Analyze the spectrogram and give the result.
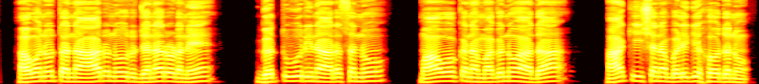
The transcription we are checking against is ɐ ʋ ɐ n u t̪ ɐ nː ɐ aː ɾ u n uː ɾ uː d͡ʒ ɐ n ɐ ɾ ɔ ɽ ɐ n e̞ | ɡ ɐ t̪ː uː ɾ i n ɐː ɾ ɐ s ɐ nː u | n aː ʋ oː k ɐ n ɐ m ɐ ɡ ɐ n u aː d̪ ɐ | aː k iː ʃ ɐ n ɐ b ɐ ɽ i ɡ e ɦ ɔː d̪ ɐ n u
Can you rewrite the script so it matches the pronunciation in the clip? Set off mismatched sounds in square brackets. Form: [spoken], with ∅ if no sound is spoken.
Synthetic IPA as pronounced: ɐ ʋ ɐ n u t̪ ɐ nː ɐ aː ɾ u n uː ɾ [u] d͡ʒ ɐ n ɐ ɾ ɔ ɽ ɐ n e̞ | ɡ ɐ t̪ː uː ɾ i n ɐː ɾ ɐ s ɐ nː u | [m] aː ʋ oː k ɐ n ɐ m ɐ ɡ ɐ n u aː d̪ ɐ | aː k iː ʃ ɐ n ɐ b ɐ [ɭ] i ɡ e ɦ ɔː d̪ ɐ n u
